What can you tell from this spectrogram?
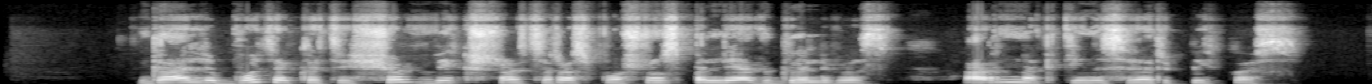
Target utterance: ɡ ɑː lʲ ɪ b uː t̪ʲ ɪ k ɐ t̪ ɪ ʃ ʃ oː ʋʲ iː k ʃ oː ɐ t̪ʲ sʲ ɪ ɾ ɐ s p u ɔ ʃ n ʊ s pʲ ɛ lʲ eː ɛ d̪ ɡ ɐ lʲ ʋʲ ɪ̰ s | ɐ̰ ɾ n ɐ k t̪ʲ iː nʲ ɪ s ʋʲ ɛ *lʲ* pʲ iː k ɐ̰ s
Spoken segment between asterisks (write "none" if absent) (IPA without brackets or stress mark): ɾʲ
